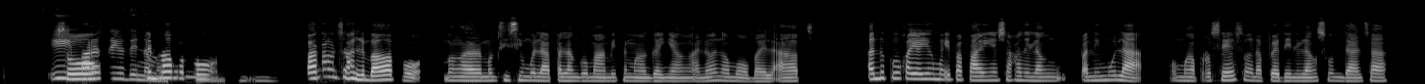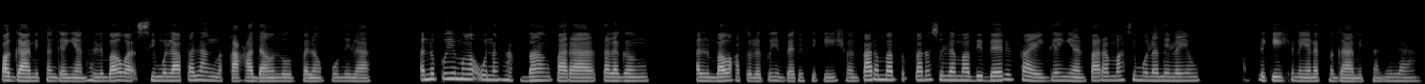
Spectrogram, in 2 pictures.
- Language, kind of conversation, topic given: Filipino, podcast, Ano ang maipapayo mo para ligtas na makapagbayad gamit ang mga aplikasyon sa cellphone?
- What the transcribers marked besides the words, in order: none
